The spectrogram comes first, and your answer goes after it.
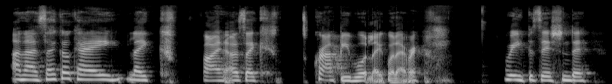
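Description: In an Irish accent, a woman speaks at a medium pitch with a bright, sharp tone, very even loudness and long, frequent pauses. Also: moderate pace. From Ireland. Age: 20s. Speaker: new mother. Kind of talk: interview testimony. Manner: casual, filler-heavy.

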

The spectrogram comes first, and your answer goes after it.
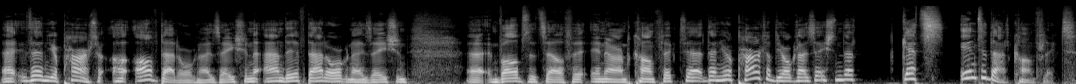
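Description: On a very clean recording with a silent background, a man with an Irish accent speaks at a moderate pace, fairly high-pitched, with very wide pitch swings. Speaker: radio host. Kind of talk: radio current affairs interview. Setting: studio.

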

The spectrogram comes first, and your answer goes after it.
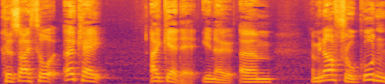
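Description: This man's voice carries vocal fry. The recording is very clean, with a silent background. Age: 50s. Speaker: podcast co-host. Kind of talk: casual chat. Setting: studio.

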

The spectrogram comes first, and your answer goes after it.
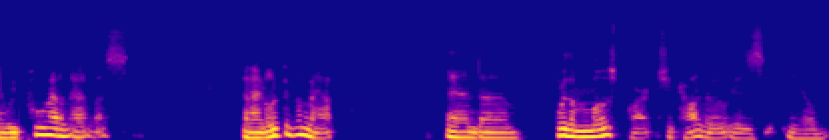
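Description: In a very clean recording with a silent background, a man speaks at medium pitch in a dark, mellow tone. His pace is fairly slow and his pitch variation ordinary. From Alabama. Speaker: Bible teacher. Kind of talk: Bible study discussion.

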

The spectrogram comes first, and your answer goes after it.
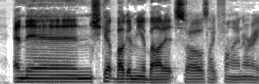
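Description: Here a man speaks with an American accent. His pitch is fairly low and his intonation fairly even. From US South, Pensacola, Florida. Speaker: audio drama writer-director and actor. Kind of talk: casual interview. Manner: halting.

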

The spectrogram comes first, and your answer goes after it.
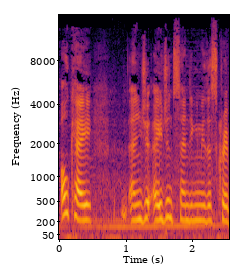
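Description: A woman talks at a moderate pace with a Russian accent. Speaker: actress. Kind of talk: interview. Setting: outdoors. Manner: halting.

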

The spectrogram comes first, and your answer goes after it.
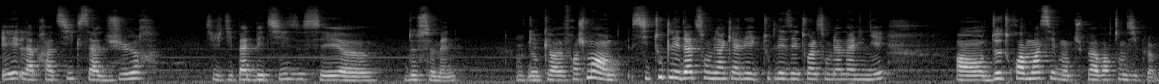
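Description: Against noticeable background noise, a woman with a fairly high voice talks at a fairly quick pace yet leaves long, frequent pauses. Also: ordinary pitch variation. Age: 20s. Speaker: flight attendant. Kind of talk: casual interview.

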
